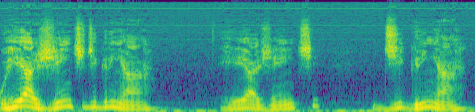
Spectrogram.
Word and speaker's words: Grignard: Reagente de Grignard. Estou falando Grignard aqui, que em francês é assim que se pronuncia.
